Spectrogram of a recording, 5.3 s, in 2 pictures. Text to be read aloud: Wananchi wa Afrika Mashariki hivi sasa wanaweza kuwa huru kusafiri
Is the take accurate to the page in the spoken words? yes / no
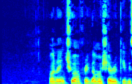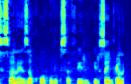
no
